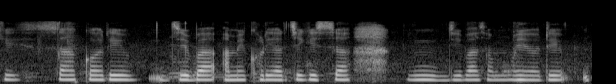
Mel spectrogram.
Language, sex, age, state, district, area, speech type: Odia, female, 18-30, Odisha, Nuapada, urban, spontaneous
